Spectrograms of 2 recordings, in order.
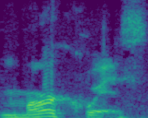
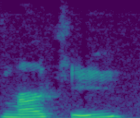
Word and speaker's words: marquis: the word marquis is said a lot, but they pronounce it marquis every single time. Did nobody tell them that it's marquis?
